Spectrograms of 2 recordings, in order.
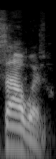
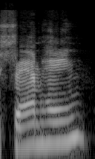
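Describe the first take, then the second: First: The word is said the Irish way. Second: The word is said as the movie says it. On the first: The speaker calls it right. "as an Irishman, it's pronounced Samhain" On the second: The speaker calls it wrong. "in the movie they say Samhain"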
